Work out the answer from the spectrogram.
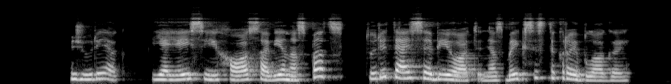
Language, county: Lithuanian, Alytus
